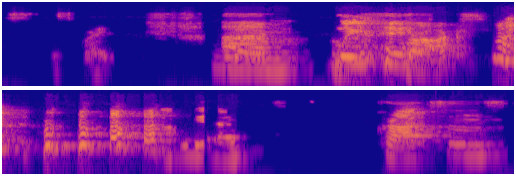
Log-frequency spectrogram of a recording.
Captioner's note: laughs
